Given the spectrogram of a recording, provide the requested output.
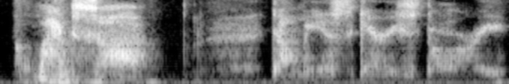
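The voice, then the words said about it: Creepy whispered voice. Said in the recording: “the scariest thing I've heard today, is you using that voice ... because I had to whisper”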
